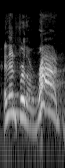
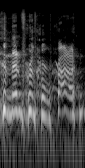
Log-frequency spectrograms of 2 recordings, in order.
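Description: First: Loud line breaking into laughter; cracking up. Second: Slower, higher retake still giggling; laughing retake. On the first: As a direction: lose it mid-line. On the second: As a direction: try again through laughter. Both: Real, not acted.

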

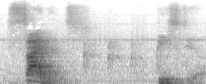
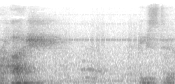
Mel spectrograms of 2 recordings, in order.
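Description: First: Firm, stern command to the storm, then dropping off; a stern master's command; commanding rebuke. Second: Hushed, much softer, nearly breathless; quiet the sea like soothing a child; a gentle hush, almost inaudible. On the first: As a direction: order the sea to be silent. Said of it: "said to the water". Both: Retold or imitated.

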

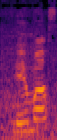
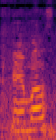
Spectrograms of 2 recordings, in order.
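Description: Both takes have the same delivery.

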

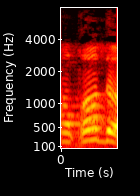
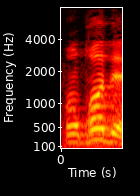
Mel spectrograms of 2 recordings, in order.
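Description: First: Unqad ending in a heavy, rounded "do"; thick dal. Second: Unqad with heavy qa and light open "da"; thin dal. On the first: Teacher shows the mistake, unqad with thick dal. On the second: Teacher corrects it, Unqad with thin dal. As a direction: keep the last sound of Unqad thin. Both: Shown as a demonstration. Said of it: "dal tipis".

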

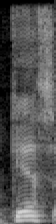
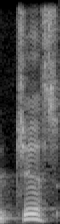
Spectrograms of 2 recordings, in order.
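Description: First: "gifs" with a hard g, as in "gift"; "gifs" opening like "give"; hard-g pronunciation. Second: "gifs" with a soft g, like "jifs"; "gifs" opening like "jiffy"; soft-g pronunciation. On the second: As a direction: say "gifs" starting with a j sound. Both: Shown as a demonstration. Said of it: "gifs or gifs".

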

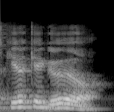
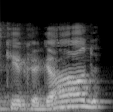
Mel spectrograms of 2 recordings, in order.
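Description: First: Danish-style Kierkegaard with a rounded final vowel; Danish pronunciation. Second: Anglicized Kierkegaard, sounding the final D; English pronunciation. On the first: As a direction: say Kierkegaard as KEER-keh-gurr. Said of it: "in Danish, it's Kierkegaard". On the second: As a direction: say Kierkegaard as KEER-kuh-gard. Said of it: "one should not pronounce the name". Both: Shown as a demonstration.

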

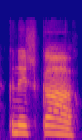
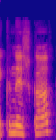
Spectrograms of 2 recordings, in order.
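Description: First: Книжках with a drawn-out final КАХ; stress on second syllable. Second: Said in the usual way. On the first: Shown as a demonstration. Teacher showing pupils the stressed syllable, drawn out. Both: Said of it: "другий склад наголошений".

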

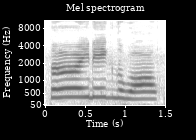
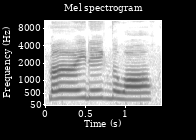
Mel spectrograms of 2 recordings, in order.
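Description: No difference in how they are said.

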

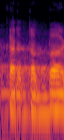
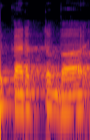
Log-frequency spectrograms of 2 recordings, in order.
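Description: First: ਕਰਤੱਬਾ as kar-TAB-ba, doubled ਬ; wrong pronunciation. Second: ਕਰਤਬਾ as ਕਰਤ-ਬਾ, undoubled ਬ; correct pronunciation. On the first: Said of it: "ਨਹੀਂ ਪੜ੍ਹਨਾ". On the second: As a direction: keep the ਬ in ਕਰਤਬਾ single, after a closed ਕਰਤ. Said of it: "ਇਸ ਤਰ੍ਹਾਂ ਪੜ੍ਹਨਾ ਹੈ". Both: Shown as a demonstration.

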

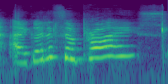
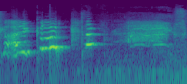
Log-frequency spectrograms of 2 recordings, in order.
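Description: First: Rising, drawn-out excited announcement; excited reveal. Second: Tiny, very high squeal; thin, drawn-out squeal of delight; excited squeal. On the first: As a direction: announce it slowly, pitch climbing high. Revealing her surprise, first take. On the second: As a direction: squeal it slowly at the top of your voice's range. Repeating the surprise in a squeal. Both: Real, not acted.

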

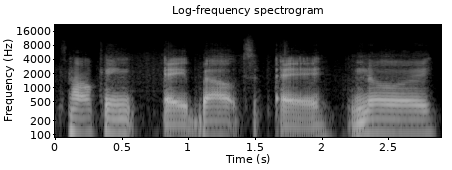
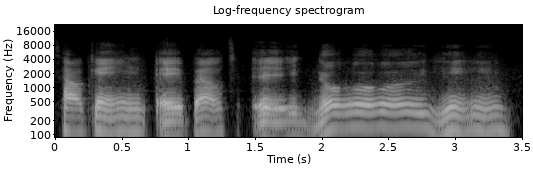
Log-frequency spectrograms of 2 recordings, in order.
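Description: First: "Talking" stretched very slow and leaned on; drawn-out complaint. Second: "annoying" stretched very slow and sung up high; drawn-out complaint. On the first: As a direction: drag out "Talking" as you grumble. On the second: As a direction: pull "annoying" up and out like a moan. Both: Acted.

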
